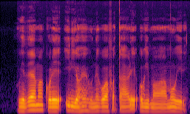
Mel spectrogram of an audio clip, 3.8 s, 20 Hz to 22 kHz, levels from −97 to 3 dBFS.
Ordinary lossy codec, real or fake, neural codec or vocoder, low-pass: none; real; none; none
